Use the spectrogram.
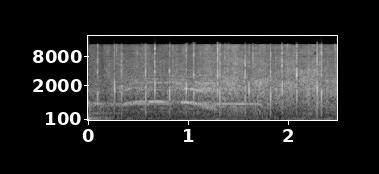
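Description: Sustained audience applause at a French pageant event, a steady dense wash of clapping with a faint sustained tone running beneath it.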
